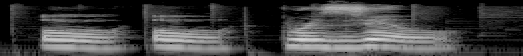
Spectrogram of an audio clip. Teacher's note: But the stressed sound is on the second syllable. Brazil, Brazil.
